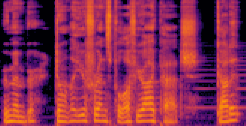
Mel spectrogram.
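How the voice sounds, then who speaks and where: A kindly, fussing grandmother read by a man in a story roleplay. The voice is gentle and coaxing, creaky and husky, with faint music behind. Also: a little high, level tone, normal speed. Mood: fond, coaxing.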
